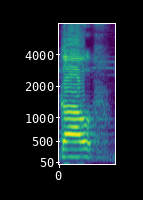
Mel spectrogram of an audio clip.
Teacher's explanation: واو لین کو نرم آواز کے ساتھ جلد پڑھیں گے، تھوڑا بھی نہ کھینچیں ، معروف پڑھیں، مجہول آواز سے بچیں، ان اعطیناک الکو، فا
